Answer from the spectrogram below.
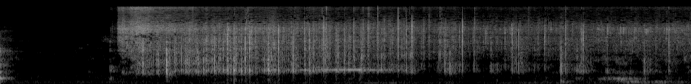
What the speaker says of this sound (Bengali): পেঁয়াজ আর কাঁচা লঙ্কা একটু ভেজে নেবো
